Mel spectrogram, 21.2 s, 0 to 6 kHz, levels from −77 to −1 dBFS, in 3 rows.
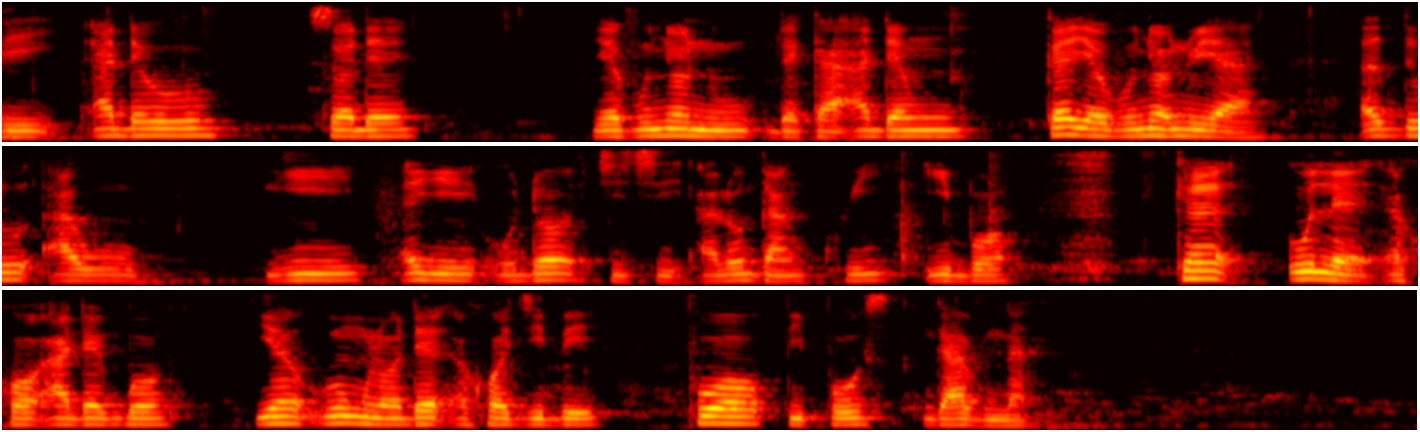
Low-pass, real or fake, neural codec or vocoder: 5.4 kHz; real; none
